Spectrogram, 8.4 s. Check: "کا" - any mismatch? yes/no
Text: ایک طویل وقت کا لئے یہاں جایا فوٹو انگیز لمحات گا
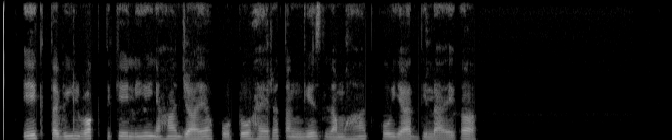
yes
